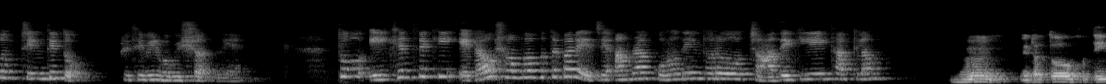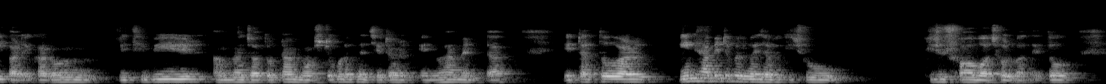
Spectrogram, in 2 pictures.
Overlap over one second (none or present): none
